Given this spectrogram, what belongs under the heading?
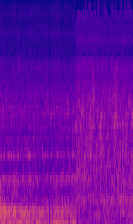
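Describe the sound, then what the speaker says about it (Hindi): Boiling water pours into a pot of mutton and turnip curry, a continuous splashing gush that stops abruptly partway through, leaving a softer simmering hiss with no talking. "अब हम इसमें डाल देंगे उबलता हुआ थोड़ा सा पानी"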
